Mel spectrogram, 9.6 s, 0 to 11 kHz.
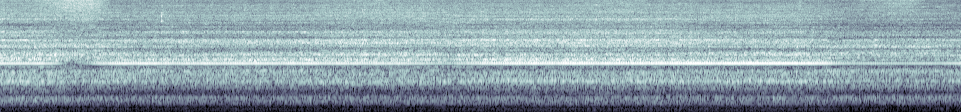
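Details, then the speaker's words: Old Burnham boiler with conversion burner, rewired to the high limit only (set 120/180): steady, even burner roar with a constant high-pitched tone, no sputtering or cycling, now running normally. "yeah she's running now"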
